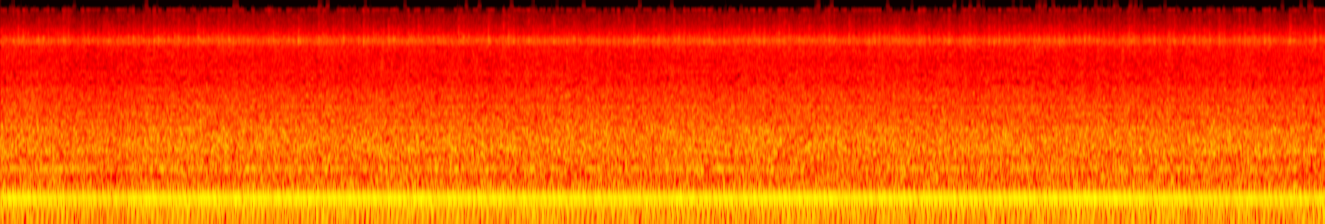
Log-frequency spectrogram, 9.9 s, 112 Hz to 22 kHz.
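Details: Craftsman chipper shredder flathead engine, restarted to confirm it works after head removal, carbon cleanup and a 320-grit sandpaper valve-seat job, idles with a constant, steady buzzing hum and no misses or knocks; normal idle.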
